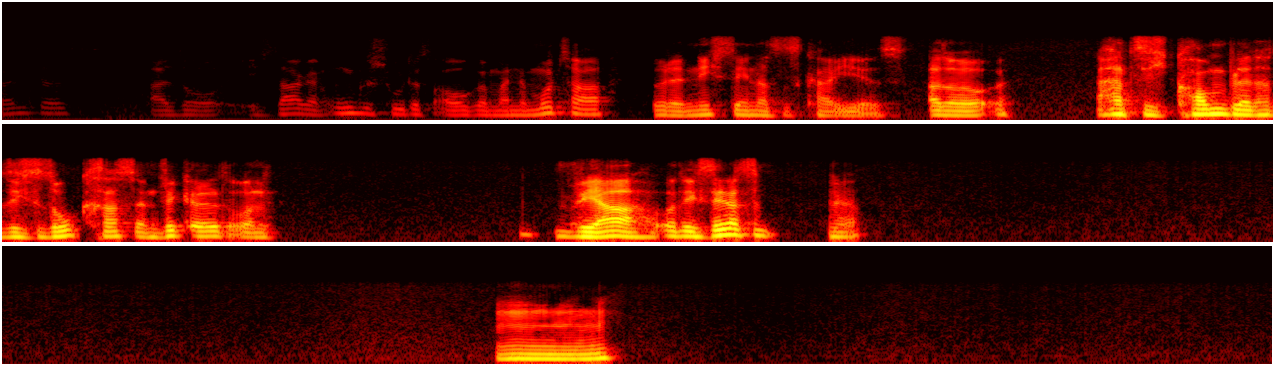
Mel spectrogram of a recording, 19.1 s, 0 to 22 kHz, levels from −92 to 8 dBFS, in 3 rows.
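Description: A speech clip, faded in over its first 4.6 s, turns rough and synthetic from 9.87 to 12.58 s and again from 15.46 to 18.94 s, with no gap or loss of bandwidth. This is an AMR rate drop: the wideband codec falls back, consistent with 12.65 to 6.6 kbit/s, to protect a weak radio link.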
